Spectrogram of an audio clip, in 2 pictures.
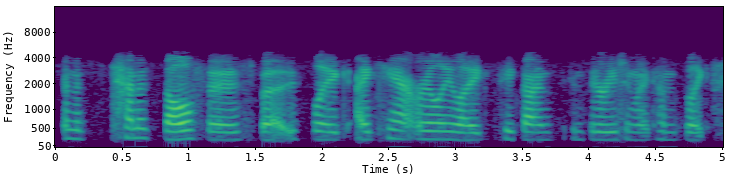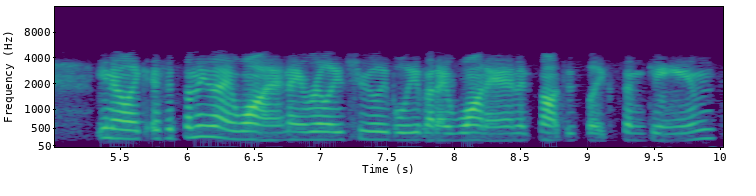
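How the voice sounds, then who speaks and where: A woman's voice: medium pitch, flat delivery, quick pace. A woman in her twenties calling in, hesitant and rambling with many fillers. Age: 20s. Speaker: caller. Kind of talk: casual phone call. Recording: dry tinny phone line.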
